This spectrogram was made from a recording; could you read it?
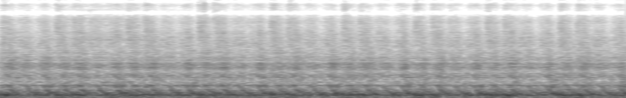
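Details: VW Vanagon with a newly fitted Bosch fuel pump wired backwards (no polarity markings): steady starter churning at roughly eighty turns a minute that never catches. No fuel delivery; it ran after the wires were swapped.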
